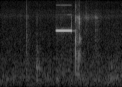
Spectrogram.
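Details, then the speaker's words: Braun forehead thermometer finishing a reading (lower than under-tongue readings): single high electronic beep about a third of a second long, faint handling clicks around it; thermometer beep. "Now let's go with the last one here, the Braun. Forehead. Just did one beep."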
